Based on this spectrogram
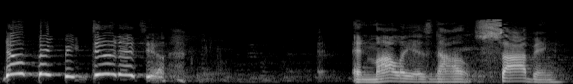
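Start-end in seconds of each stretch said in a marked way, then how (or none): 0.0-1.7 put-on high wailing plea of a scared girl; imitated crying plea. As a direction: wail it like a terrified child.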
